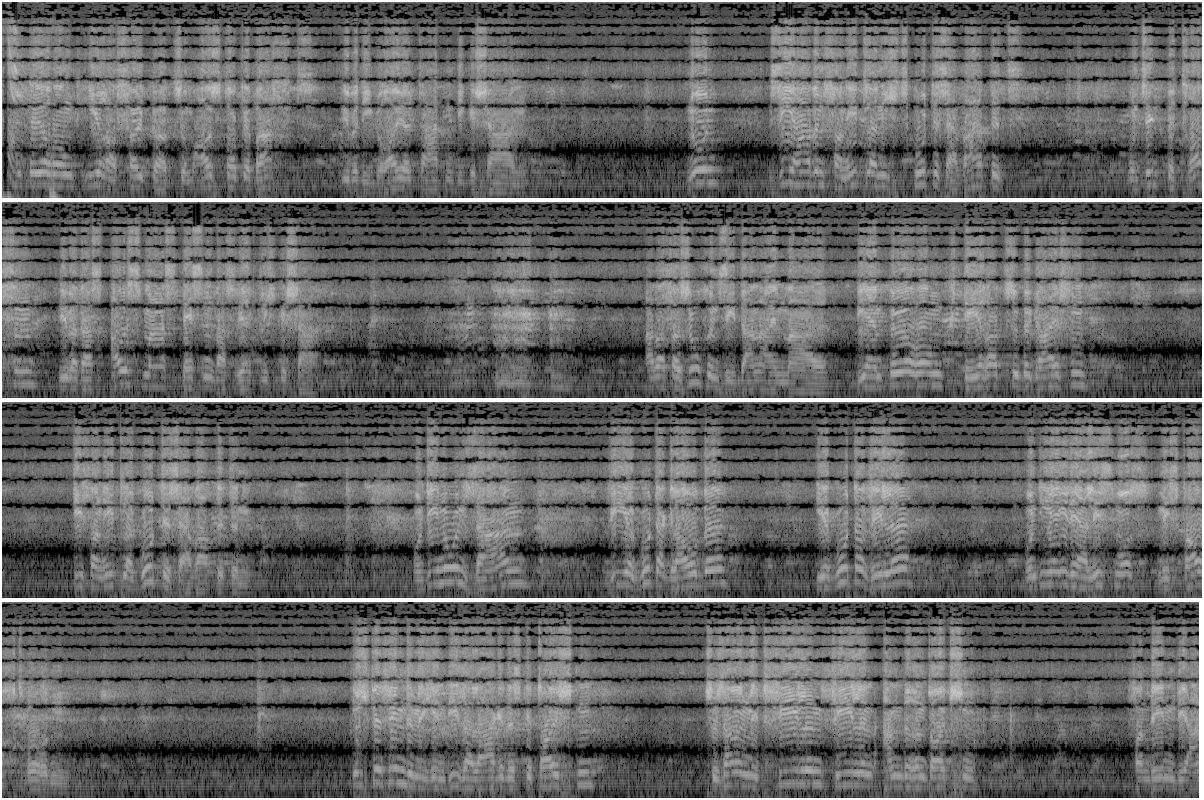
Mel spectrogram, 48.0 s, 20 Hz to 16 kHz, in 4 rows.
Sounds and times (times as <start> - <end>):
Speech: 0.0 - 5.9, 6.8 - 24.1, 24.7 - 27.2, 28.1 - 38.3, 39.5 - 47.9.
